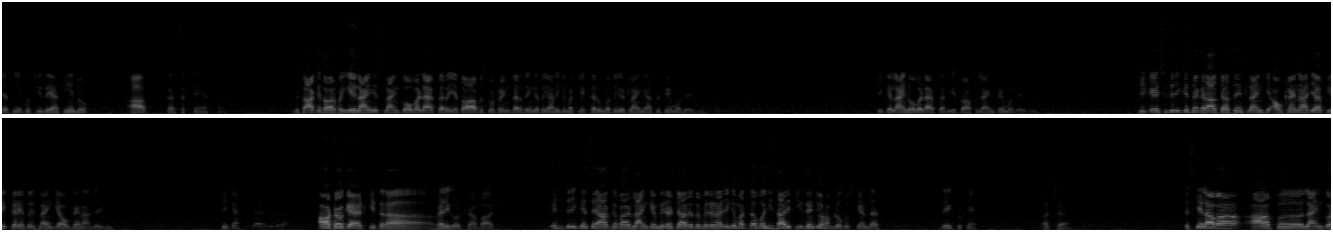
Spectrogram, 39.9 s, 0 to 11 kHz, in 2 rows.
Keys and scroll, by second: 10.7 ctrl+z.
